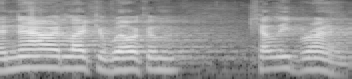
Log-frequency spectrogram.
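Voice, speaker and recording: Over noticeable background noise and audible room echo, a man speaks at a moderate pace with a fairly high pitch. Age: 70s. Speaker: war veteran and rally speaker. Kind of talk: rally speech.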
